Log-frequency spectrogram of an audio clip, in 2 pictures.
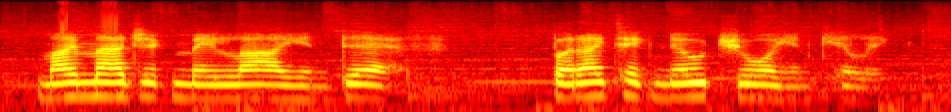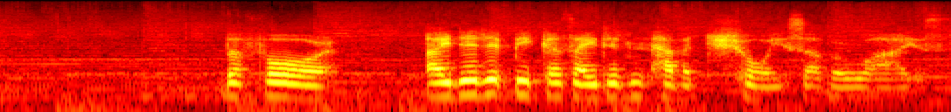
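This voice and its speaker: A woman of medium pitch at a moderate pace, with clear music in the background. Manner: resolute, commanding.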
